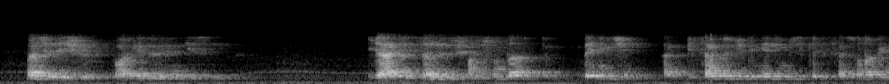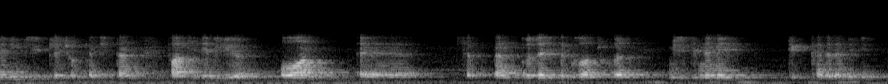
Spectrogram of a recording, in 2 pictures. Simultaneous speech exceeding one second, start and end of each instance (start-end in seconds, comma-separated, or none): none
